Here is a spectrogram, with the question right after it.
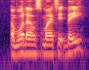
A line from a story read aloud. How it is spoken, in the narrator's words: snapped Connie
